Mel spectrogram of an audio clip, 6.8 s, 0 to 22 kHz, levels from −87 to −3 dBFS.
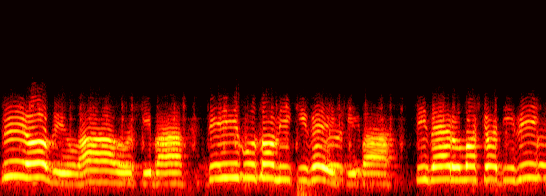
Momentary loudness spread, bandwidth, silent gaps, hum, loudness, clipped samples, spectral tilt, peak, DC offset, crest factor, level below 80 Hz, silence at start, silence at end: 13 LU; 3.6 kHz; none; none; -21 LUFS; under 0.1%; -5.5 dB/octave; -4 dBFS; under 0.1%; 16 dB; -62 dBFS; 0 s; 0 s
